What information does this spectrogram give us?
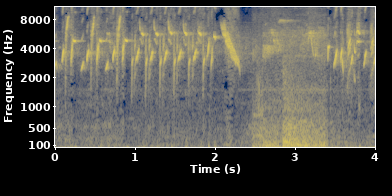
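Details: Authentic Constantine-style European goldfinch song: dense, fast twittering of bright chirps, then a long downward slur, a short rustling noise break, and the twittering starting again.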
